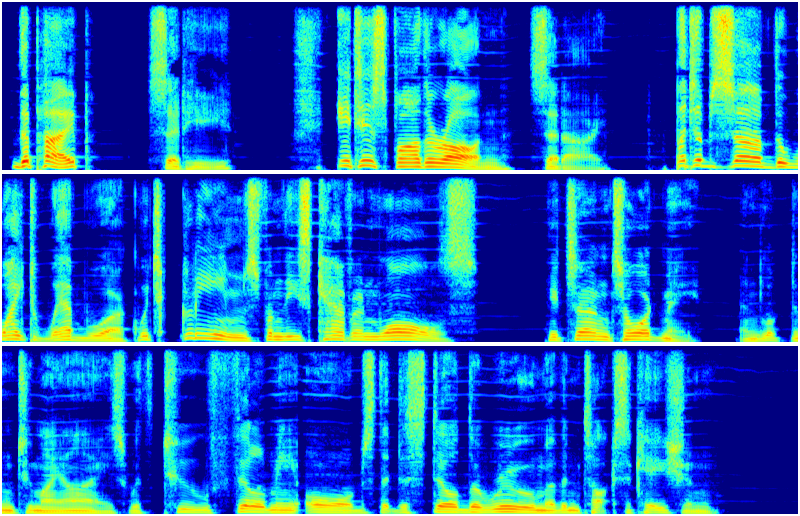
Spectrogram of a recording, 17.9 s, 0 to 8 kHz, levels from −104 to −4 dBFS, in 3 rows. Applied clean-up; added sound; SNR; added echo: neural mask model DeepFilterNet 3.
